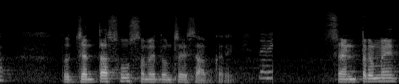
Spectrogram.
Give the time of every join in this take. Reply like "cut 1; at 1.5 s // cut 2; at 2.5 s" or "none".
cut 1; at 2.7 s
